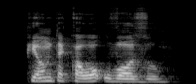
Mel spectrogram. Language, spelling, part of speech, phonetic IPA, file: Polish, piąte koło u wozu, noun, [ˈpʲjɔ̃ntɛ ˈkɔwɔ u‿ˈvɔzu], LL-Q809 (pol)-piąte koło u wozu.wav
